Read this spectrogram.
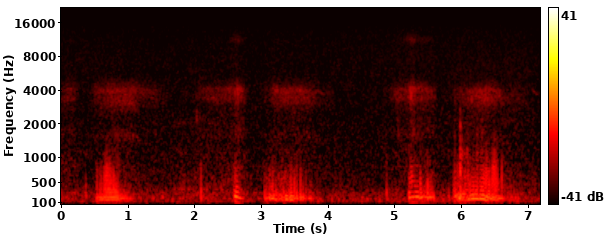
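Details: Sleeping dog snoring: soft rattling snores with a hissy breath between them, about 22 a minute.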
